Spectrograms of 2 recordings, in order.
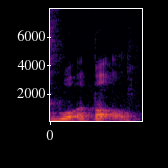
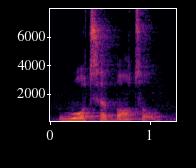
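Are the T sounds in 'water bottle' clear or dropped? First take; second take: dropped; clear. First: The T sounds are skipped over and dropped. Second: The T sounds are pronounced clearly and strongly. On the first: "the Cockney accent ... They would skip out the letter T" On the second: "it's got a strong letter T"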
